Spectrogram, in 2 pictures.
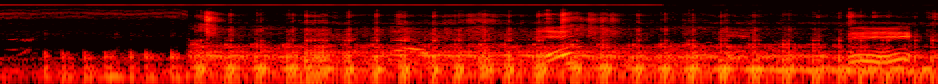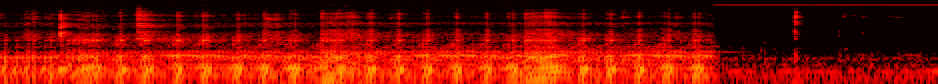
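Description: A small engine idles and revs.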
